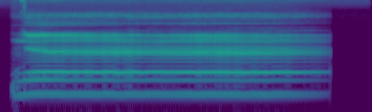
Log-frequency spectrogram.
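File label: "ぬ", Japanese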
